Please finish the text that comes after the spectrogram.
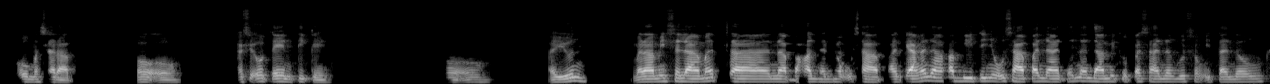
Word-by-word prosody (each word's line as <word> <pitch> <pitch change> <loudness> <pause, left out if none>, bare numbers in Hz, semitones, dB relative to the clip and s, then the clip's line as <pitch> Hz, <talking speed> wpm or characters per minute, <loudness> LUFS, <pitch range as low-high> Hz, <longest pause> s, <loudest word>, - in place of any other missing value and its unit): Oh, 125 - -4
masarap. 115 -4 -2 0.6
Oo, 105 -2 -3 0.6
kasi - - -7
authentic, 130 0 -2
eh. 105 -1 -5 1.2
Oo. 110 0 -9 0.6
Ayun, 135 +9 +1 0.5
maraming 135 +2 +3
salamat 140 +2 +4
sa 130 -1 +5
napakagandang 125 -1 -1
usapan. 120 0 0
Kaya 135 - +7
nga, - - 0 0.2
nakakabitin 150 -1 0
yung 135 - -1
usapan 140 0 +4
natin, 135 +3 0
ang 155 -1 -1
dami 135 0 +2
ko - - -7
pa - - -2
sanang 130 0 -2
gustong 130 +1 -7
itanong. 125 +2 -4
130 Hz, 125 wpm, -23 LUFS, 120-140 Hz, 1.2 s, Kaya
